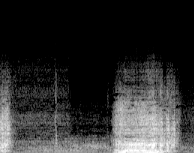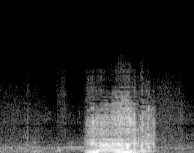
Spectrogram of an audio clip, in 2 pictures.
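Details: Wild African lion roaring: two deep, rough, full-bodied roars each lasting close to a second, about two seconds apart, with quiet between them.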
